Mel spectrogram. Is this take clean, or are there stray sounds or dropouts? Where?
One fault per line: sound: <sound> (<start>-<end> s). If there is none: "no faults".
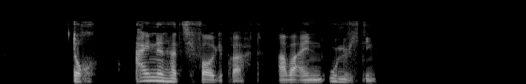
no faults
